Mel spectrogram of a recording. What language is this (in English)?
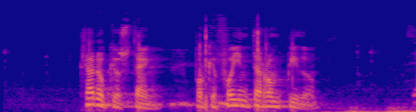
Galician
